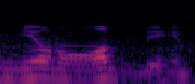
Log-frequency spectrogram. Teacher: tulisannya min rabbihim tapi dibaca mir rabbihim karena di situ terdapat hukum idgham bila gunnah, ya, karena nun sukun bertemu huruf ra, ya.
